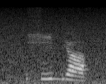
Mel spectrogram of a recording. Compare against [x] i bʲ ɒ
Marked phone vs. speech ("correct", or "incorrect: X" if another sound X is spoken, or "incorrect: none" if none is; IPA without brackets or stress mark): correct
